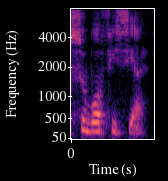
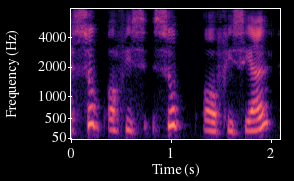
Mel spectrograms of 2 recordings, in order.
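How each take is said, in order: First: "suboficial" run together as su-bo-fi-cial; "suboficial" as one word, no break after sub; linked syllables. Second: "suboficial" split as sup; prefix separated. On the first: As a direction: join the B to the O in "suboficial". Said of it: "y otros suboficial". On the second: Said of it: "Algunos dicen que se lee". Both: Shown as a demonstration.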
